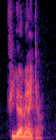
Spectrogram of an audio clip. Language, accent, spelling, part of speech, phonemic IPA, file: French, France, filet américain, noun, /fi.lɛ a.me.ʁi.kɛ̃/, LL-Q150 (fra)-filet américain.wav
- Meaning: Belgian steak tartare, often made with mayonnaise and seasoned with capers and fresh herbs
